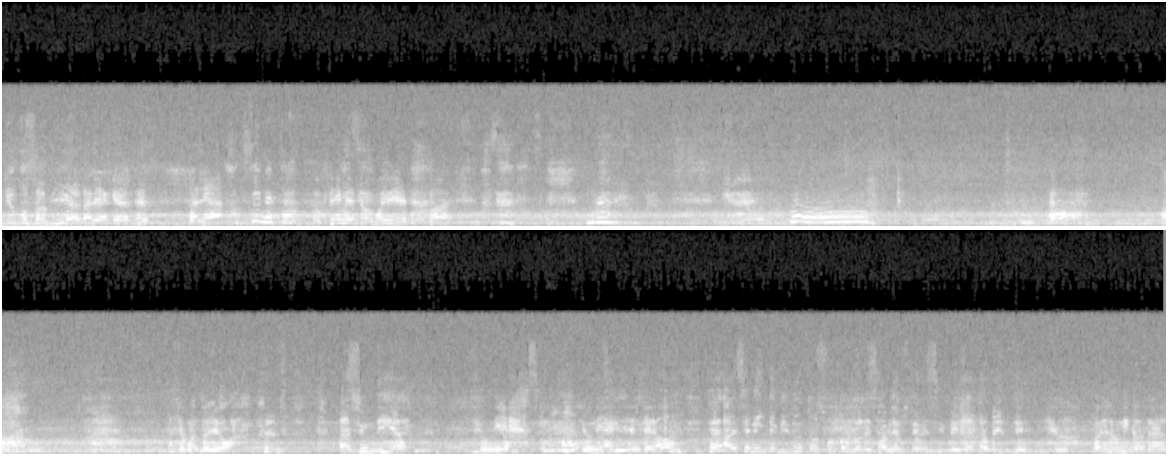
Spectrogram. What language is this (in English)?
Spanish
